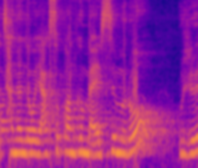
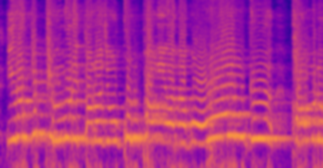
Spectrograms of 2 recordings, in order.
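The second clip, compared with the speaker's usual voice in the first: pleading prayer; 9 semitones higher than usual. Retold or imitated. Pastor retells her pleading prayer.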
